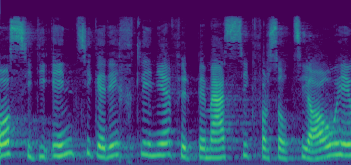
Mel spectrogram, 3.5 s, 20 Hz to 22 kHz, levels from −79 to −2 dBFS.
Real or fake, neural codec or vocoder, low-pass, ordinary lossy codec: real; none; 14.4 kHz; none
